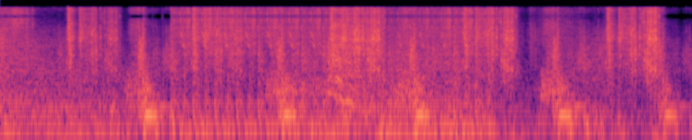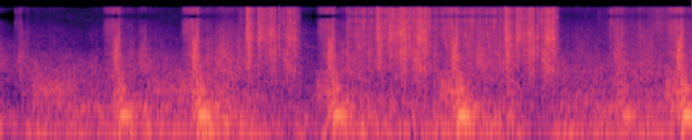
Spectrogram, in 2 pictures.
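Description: Footsteps thud rhythmically on grass.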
